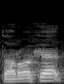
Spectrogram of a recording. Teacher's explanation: تا باریک ہے، را پر ہے، کاف باریک ہے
